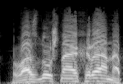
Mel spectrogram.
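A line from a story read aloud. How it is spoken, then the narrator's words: Roared. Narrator (Russian): проревел он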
